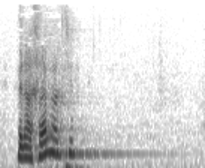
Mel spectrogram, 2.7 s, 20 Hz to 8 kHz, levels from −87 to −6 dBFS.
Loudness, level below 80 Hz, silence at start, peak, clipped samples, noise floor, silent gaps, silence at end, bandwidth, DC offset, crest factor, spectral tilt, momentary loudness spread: -28 LUFS; -56 dBFS; 0.25 s; -14 dBFS; under 0.1%; -60 dBFS; none; 1.15 s; 7.6 kHz; under 0.1%; 18 dB; -7.5 dB/octave; 23 LU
